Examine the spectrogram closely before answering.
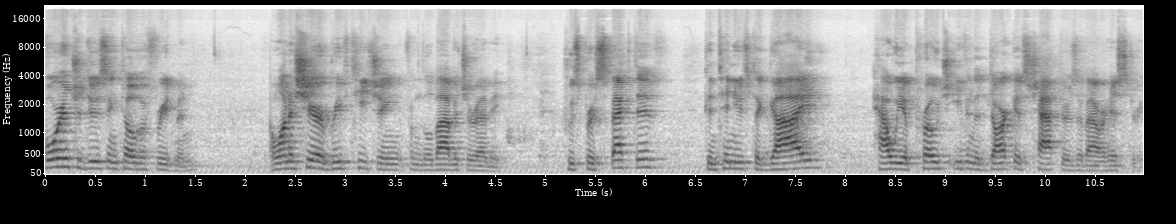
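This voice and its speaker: In an unremarkable speaking voice, a man with a fairly high pitch talks at a fairly quick pace with ordinary pitch variation. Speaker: rabbi, event host. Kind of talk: formal introduction speech.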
